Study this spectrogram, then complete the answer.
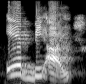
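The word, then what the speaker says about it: FBI: যেমন হি ইজ অ্যান এফ বি I agent F বি আই যখন আমরা উচ্চারণ করছি এফ তখন এ আগে আসছে আর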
